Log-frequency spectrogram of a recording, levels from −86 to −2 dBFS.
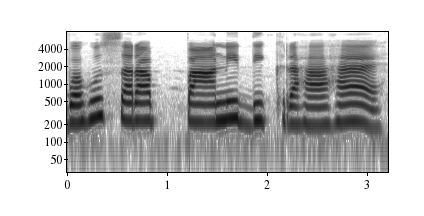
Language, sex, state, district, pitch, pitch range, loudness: Hindi, female, Jharkhand, Palamu, 225 Hz, 215-235 Hz, -14 LUFS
